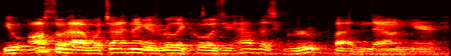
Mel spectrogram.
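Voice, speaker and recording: A man's voice: medium pitch, quick pace. A man reviewing a product in a casual, hands-on demo, explaining features informally. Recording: echoey room with faint background noise.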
